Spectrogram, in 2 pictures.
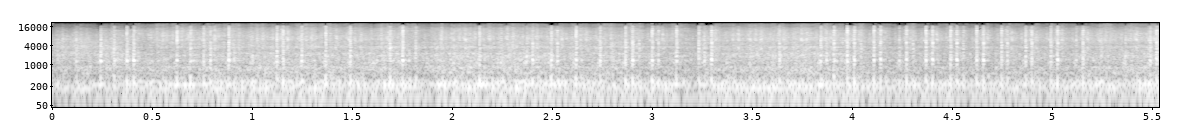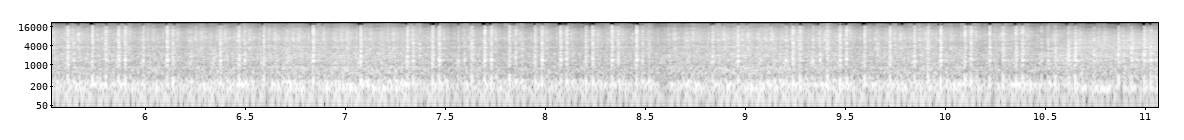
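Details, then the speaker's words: Four-cylinder motorcycle engine, first start after wiring work, not cold, no choke: loud, lumpy, uneven idle with a stumbling beat; one cylinder not firing (cold exhaust), running on three, that cylinder not getting fuel. "one's not firing right yeah i can hold the exhaust that's not firing there's n1 we're running on three"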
